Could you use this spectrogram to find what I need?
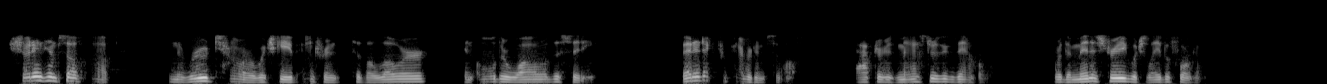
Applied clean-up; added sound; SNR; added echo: neural separator model SepFormer WHAM!.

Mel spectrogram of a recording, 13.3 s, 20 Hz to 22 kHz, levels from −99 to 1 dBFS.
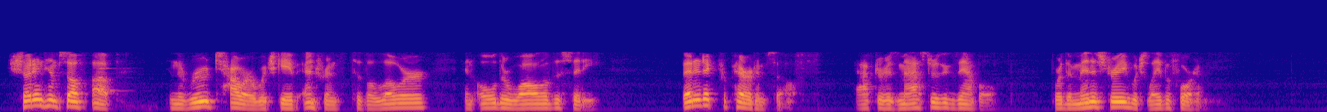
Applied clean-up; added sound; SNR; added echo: none; Wind instrument, woodwind instrument; 15 dB; none.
